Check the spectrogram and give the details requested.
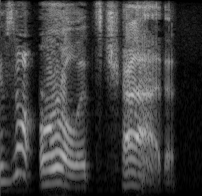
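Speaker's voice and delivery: irritated, fed-up, annoyed ghost voice. Imagining a ghost upset about being called Earl: imitating an angry ghost. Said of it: "now he's just mad because everyone keeps calling him Earl".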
